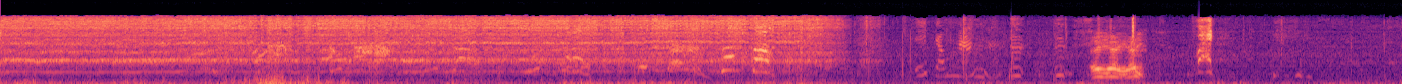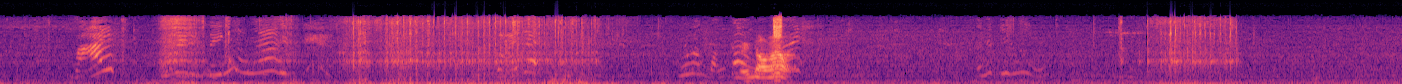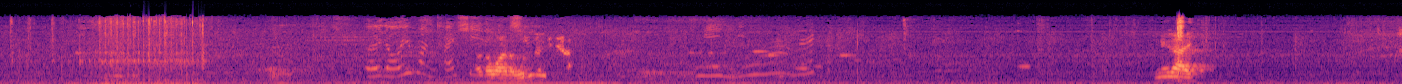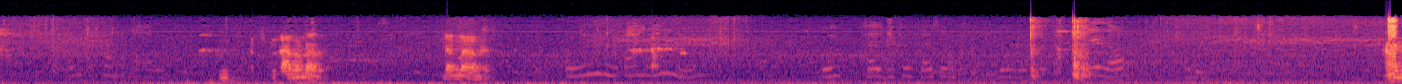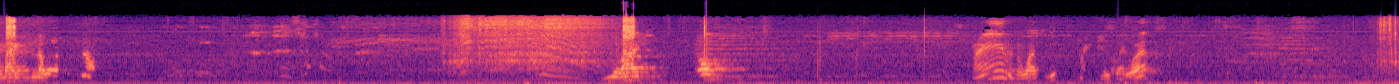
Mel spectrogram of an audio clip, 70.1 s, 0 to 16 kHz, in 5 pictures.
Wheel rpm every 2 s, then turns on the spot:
140, 150, 150, 150, 30, 0, 0, 10, 20, 30, 0, 0, 10, 10, 10, 10, 0, 0, 0, 0, 0, 0, 0, 0, 0, 0, 0, 0, 0, 0, 70, 10, 0, 0, 0.
16-20 26-32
